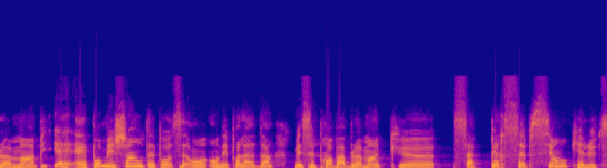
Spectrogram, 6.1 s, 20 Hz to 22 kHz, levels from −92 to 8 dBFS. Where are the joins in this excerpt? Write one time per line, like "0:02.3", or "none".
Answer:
none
